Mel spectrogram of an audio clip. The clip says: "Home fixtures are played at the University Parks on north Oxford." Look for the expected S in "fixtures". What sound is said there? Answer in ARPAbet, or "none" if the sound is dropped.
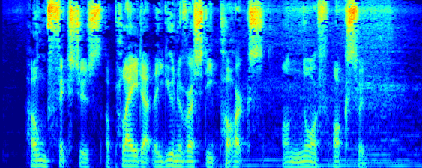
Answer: S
